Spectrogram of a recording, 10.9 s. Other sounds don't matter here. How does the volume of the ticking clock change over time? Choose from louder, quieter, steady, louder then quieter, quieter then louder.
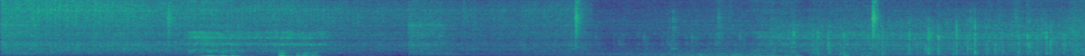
louder.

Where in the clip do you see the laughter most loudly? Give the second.
3 s.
